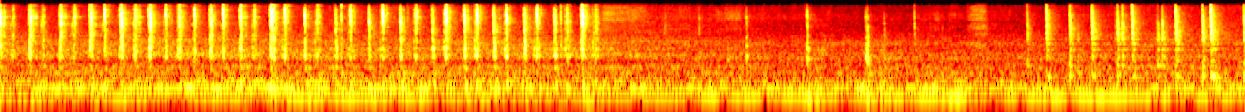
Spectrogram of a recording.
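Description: Long-nailed fingers type and tap on the keys of a black plastic Dell computer keyboard, including the number pad. A fast run of bright, sharp plastic clicks lasts about three seconds, then gives way to quieter, scattered taps. A steady low hum sits underneath throughout.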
